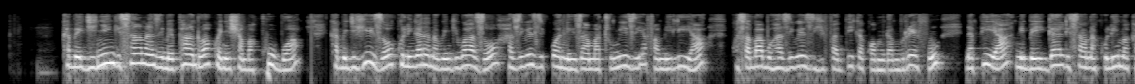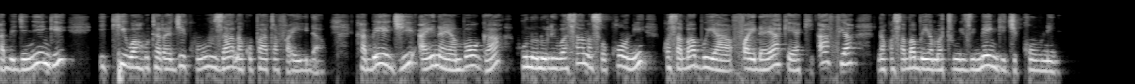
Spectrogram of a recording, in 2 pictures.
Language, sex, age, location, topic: Swahili, female, 36-49, Nairobi, agriculture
